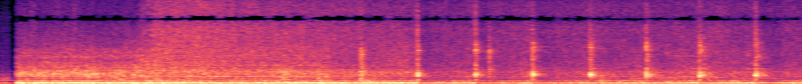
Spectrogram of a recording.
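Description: Commercial gas wok burner with its forced-air blower running with a loud, steady roar and hum. From about halfway through, a run of sharp knocks comes about twice a second.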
